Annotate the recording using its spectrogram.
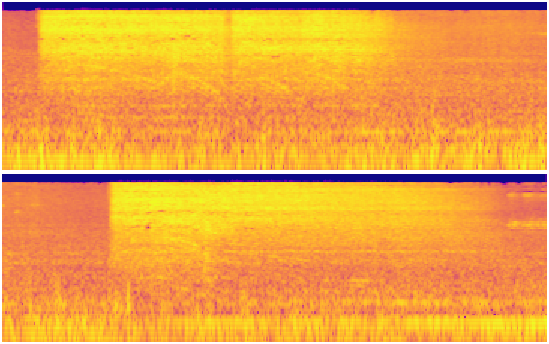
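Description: Electric hand drill running under load, its twist bit boring through an aluminium window section. It starts up a moment in, eases off for a couple of seconds midway, then runs hard again.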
